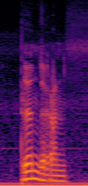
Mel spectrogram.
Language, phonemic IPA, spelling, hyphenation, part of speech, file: Dutch, /ˈplʏn.də.rə(n)/, plunderen, plun‧de‧ren, verb, Nl-plunderen.ogg
- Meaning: 1. to plunder, to pillage, to ransack 2. to empty, to completely withdraw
